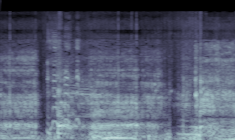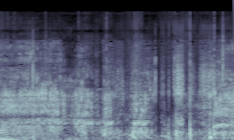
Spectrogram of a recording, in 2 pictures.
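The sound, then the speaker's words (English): A camel growls continuously during mating, a thick, guttural, rumbling roar with low throaty pulses and gurgles that rise and fall for several seconds without pause. “Here is a camel mating.”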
